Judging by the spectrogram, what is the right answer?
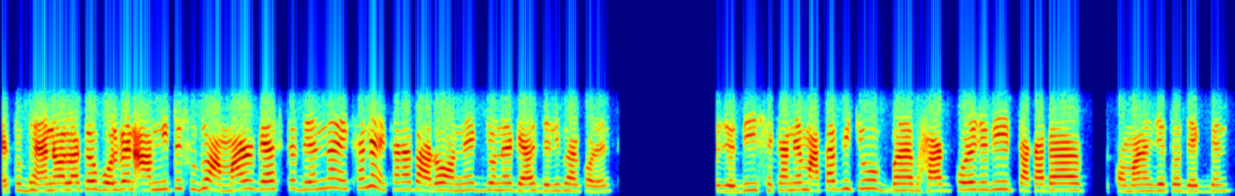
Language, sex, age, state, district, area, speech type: Bengali, female, 30-45, West Bengal, Cooch Behar, rural, conversation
